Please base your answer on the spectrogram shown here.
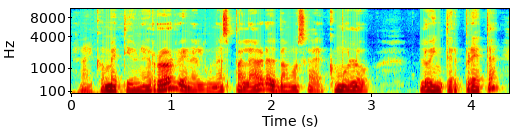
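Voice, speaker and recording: A man giving a coding tutorial, explaining step by step in a steady voice with many fillers and restarts. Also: on the low side, a little fast, husky, soft background music. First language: Spanish. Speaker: programming tutor. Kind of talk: screen-recorded coding tutorial.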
